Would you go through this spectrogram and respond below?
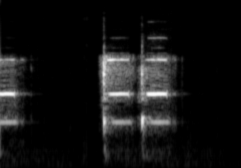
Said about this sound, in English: I'm sure I put this on silent, but I still not figured this phone out.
